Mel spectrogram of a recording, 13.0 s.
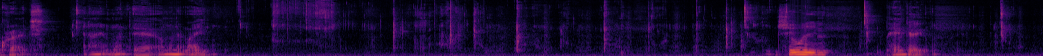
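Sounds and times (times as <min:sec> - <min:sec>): chewing with crisp crackles: 0:02.7 - 0:13.0
biting into fried food: 0:03.0 - 0:09.7.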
